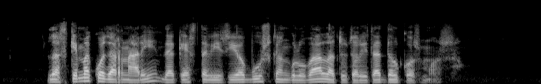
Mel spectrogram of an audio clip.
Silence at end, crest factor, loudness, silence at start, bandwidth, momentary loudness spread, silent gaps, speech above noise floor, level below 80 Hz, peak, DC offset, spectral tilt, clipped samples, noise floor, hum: 0.8 s; 20 dB; -20 LUFS; 0.5 s; 8 kHz; 11 LU; none; 51 dB; -60 dBFS; -2 dBFS; under 0.1%; -5.5 dB/octave; under 0.1%; -71 dBFS; none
